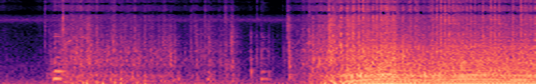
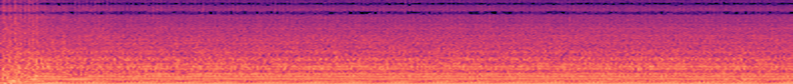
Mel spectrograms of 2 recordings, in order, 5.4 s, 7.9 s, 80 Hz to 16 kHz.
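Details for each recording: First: Troy-Bilt TB110 push mower (not self-propelled), Briggs & Stratton 550 E engine, first run on a new replacement carburetor: it catches after a few pulls and runs rough with a wavering, hunting pitch. It runs worse than on the original carb; owner suspects the new carb is defective. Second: Troy-Bilt TB110 push mower with a Briggs & Stratton 550E engine, after new oil, fuel line, spark plug, ignition coil and starter rope, running on fresh gas. A steady, even single-cylinder putter with no misses; running pretty well, not quite 100%.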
